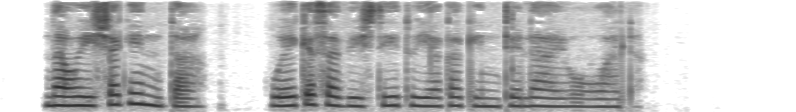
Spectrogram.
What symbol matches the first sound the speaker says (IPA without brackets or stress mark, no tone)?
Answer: n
